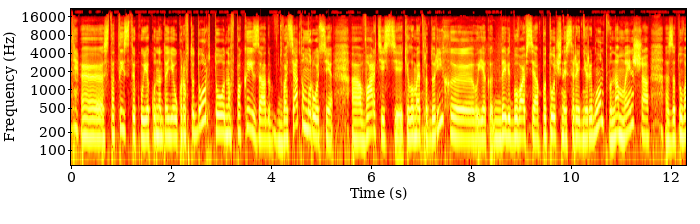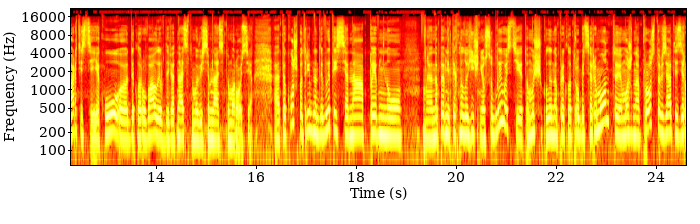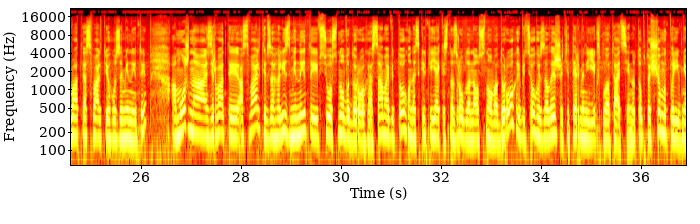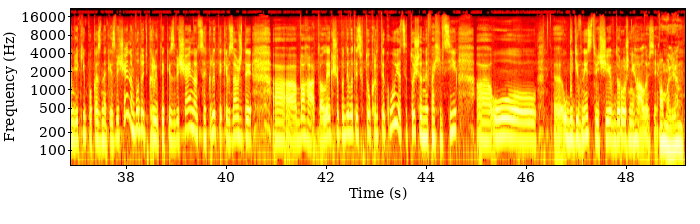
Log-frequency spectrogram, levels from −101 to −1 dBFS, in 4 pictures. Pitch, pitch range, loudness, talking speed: 170 Hz, 155-185 Hz, -12 LUFS, 135 wpm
